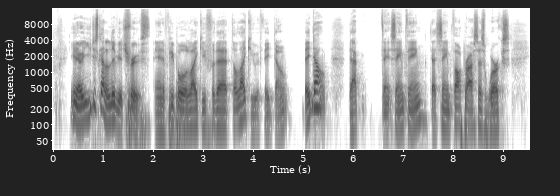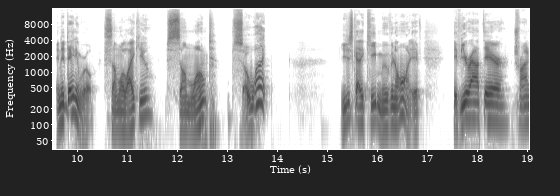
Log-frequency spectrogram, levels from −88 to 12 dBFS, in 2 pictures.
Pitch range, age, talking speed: 95-130 Hz, 50-69, 185 wpm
